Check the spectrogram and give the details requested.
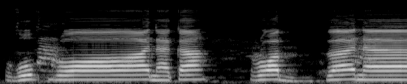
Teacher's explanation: रा को मोटा करें और बा के ऊपर जमाओ करें क्योंकि इसके ऊपर तशदीद है।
